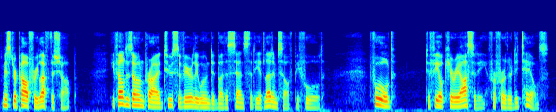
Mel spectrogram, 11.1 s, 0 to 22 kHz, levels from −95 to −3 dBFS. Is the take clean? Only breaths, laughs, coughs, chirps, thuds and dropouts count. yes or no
yes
